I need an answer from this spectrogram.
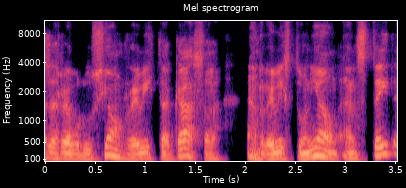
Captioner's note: speaks in native language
